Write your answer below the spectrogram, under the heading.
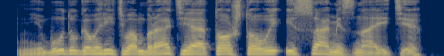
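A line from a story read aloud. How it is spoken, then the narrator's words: Slightly hoarse, confused. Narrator (Russian): начал немного хрипло и растерянно хмурый отец Плутон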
